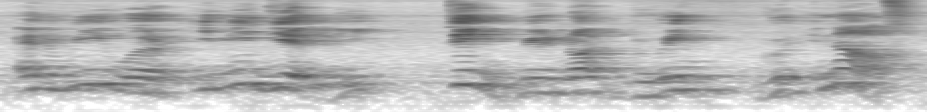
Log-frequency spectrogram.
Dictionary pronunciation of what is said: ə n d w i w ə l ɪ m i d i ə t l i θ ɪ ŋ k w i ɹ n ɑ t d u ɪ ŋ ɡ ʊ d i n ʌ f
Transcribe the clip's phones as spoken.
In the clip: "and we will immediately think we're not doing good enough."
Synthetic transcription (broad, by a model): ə n w i w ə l ɪ m i d i ə t l i t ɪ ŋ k w i ɹ n ɑ t d u ɪ ŋ ɡ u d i n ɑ f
